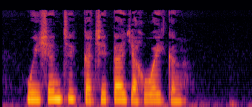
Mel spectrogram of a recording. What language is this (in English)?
Cajatambo North Lima Quechua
